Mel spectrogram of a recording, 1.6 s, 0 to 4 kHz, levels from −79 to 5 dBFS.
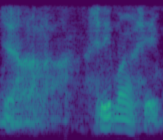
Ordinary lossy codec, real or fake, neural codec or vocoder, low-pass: none; fake; codec, 16 kHz, 2 kbps, FreqCodec, larger model; 3.6 kHz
